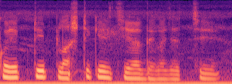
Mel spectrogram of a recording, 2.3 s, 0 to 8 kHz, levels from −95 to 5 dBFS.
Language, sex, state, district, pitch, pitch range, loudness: Bengali, male, Assam, Hailakandi, 145 Hz, 130-170 Hz, -17 LUFS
